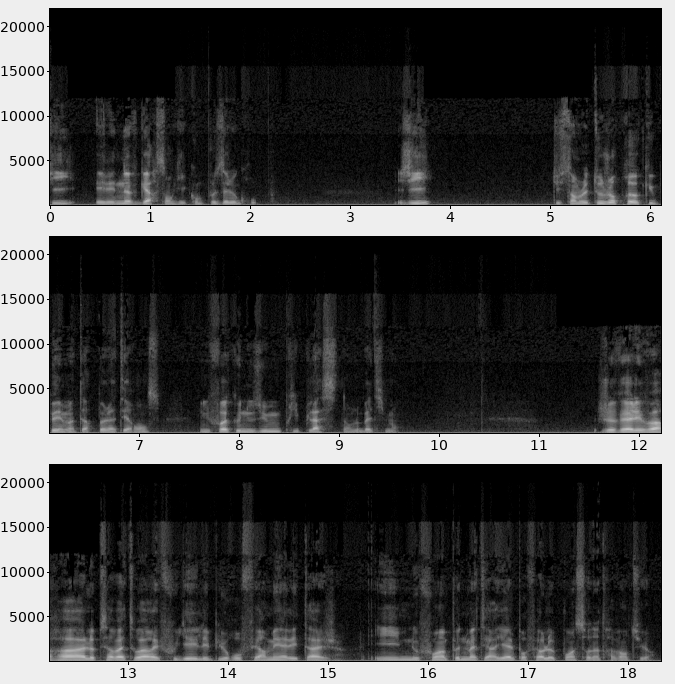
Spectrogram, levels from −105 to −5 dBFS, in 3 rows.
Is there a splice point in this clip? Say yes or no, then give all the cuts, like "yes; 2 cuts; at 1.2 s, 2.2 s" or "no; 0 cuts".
no; 0 cuts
